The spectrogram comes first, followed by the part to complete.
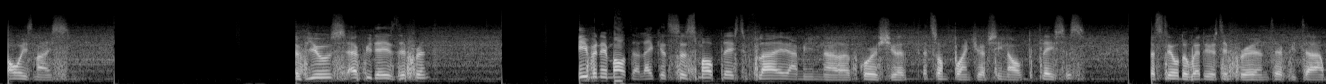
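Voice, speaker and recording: A man's voice: mid-range voice, fairly even intonation, normal speed. A man who is a pilot, giving casual cockpit commentary and radio calls through a headset. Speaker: pilot and vlogger. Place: small aircraft cockpit in flight. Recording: cockpit headset with faint engine noise.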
